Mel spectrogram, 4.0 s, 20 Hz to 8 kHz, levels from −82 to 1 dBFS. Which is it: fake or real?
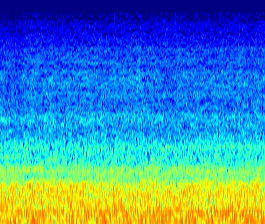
fake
